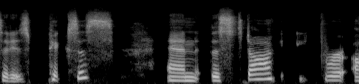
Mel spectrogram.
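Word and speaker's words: Pyxus: about 400 million and the way that you pronounce it is Pyxis and the stock for a hundred and forty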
